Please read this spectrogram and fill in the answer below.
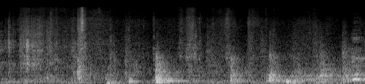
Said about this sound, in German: Ja, ja, geh mal auf. Tür auf hier.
